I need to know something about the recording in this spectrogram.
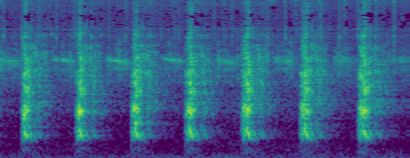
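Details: A German Shepherd or Malinois in protection training barks seven times in a steady, regular rhythm, each bark short and punchy, spaced a little over half a second apart, with no other clear sounds.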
